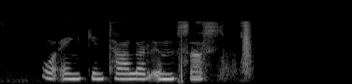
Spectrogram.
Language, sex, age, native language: Icelandic, male, 9, Icelandic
